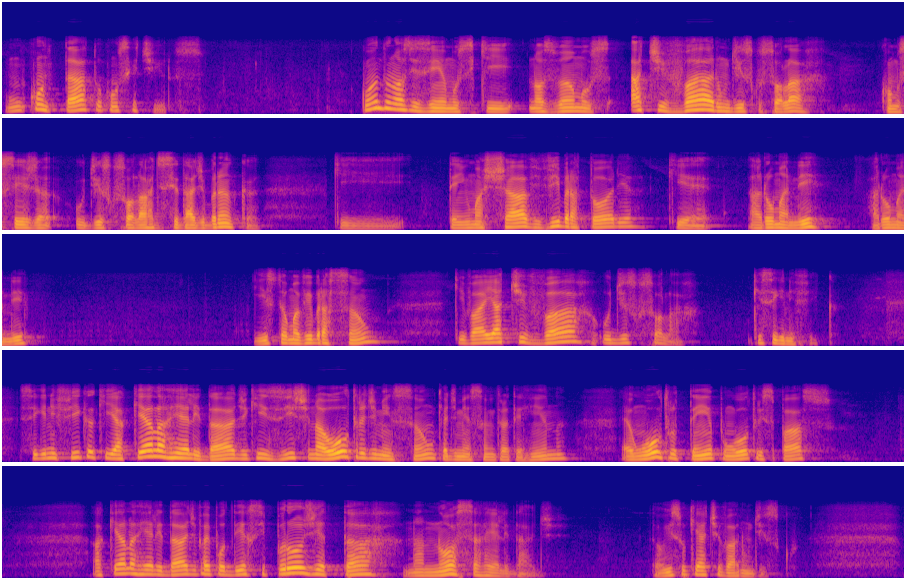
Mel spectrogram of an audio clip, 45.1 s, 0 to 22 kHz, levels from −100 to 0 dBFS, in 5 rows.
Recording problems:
high frequencies cut off; noticeable; nothing above 5.5 kHz

